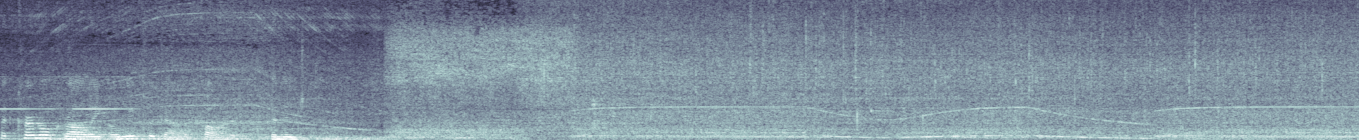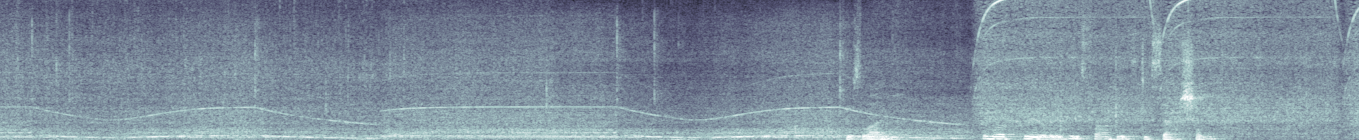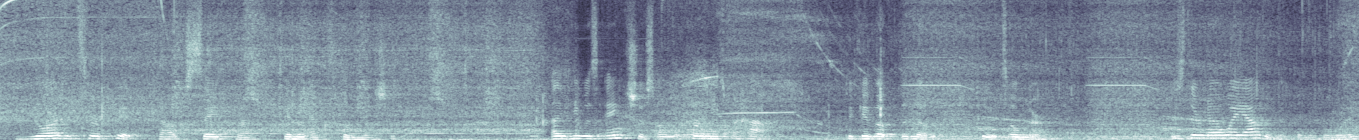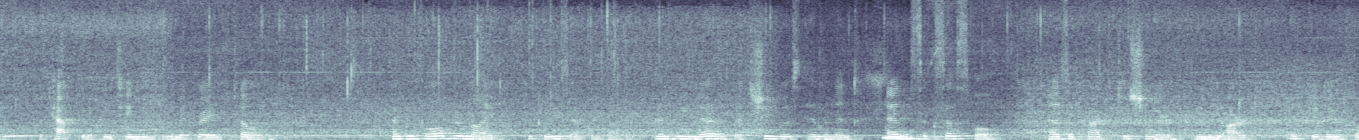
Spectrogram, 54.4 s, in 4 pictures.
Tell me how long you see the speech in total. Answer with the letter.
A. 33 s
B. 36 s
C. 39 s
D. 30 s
D.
